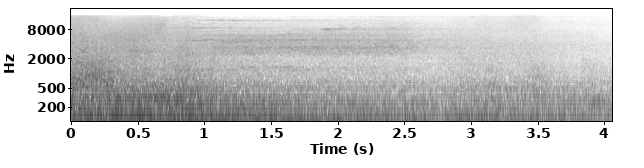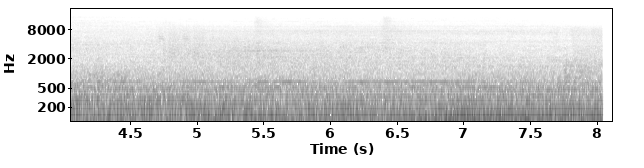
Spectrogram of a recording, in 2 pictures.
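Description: A triumphant victory fanfare swells.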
